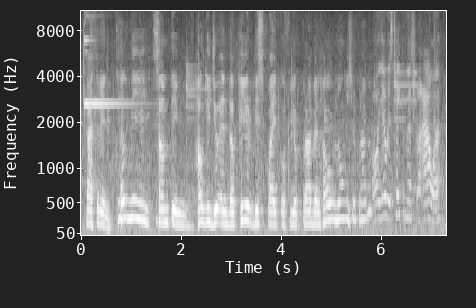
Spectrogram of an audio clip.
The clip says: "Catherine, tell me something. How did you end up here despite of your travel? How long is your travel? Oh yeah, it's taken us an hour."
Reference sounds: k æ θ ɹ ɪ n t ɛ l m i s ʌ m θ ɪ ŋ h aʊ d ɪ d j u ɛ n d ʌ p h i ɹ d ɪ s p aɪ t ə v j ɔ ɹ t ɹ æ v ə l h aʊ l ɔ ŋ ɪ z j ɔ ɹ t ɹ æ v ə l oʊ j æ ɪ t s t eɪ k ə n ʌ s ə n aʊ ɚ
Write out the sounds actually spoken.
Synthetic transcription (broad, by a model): k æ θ ɹ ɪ n t ɛ l m i s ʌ m t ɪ ŋ h aʊ d ɪ d j u ɛ n d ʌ p h i ɹ d ɪ s p aɪ t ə f j ɔ ɹ t ɹ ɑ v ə l h aʊ l ɔ ŋ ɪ s j ɔ ɹ t ɹ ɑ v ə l oʊ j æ ɪ t s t eɪ k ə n ʌ s ə n aʊ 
